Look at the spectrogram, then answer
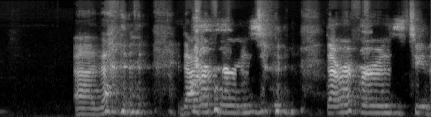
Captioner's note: laughter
